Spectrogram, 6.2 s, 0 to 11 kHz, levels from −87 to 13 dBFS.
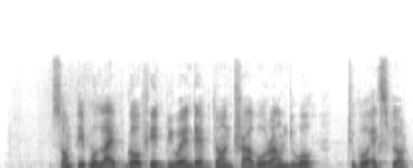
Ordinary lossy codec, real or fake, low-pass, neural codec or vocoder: AAC, 32 kbps; fake; 7.2 kHz; codec, 16 kHz, 4 kbps, FunCodec, trained on Chinese and English, 50 frames a second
